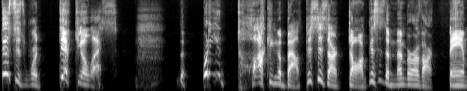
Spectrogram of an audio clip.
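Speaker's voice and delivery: play-acted, belligerent, swooping angry outburst. Speaker retells a man told he can't bring his dog in, imitating an angry belligerent man. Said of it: "This guy got belligerent and angry".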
